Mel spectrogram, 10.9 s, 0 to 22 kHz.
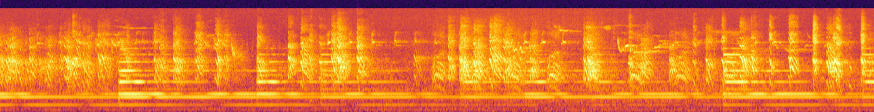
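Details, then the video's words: Evening ritual of jackdaws over Ringenberg, Germany, with the 7 pm bells of the Protestant church ringing: many short, harsh calls in bursts over steady, sustained church-bell tones throughout. "Dohlenritual am Abendhimmel - Jackdaw ritual in the evening sky"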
